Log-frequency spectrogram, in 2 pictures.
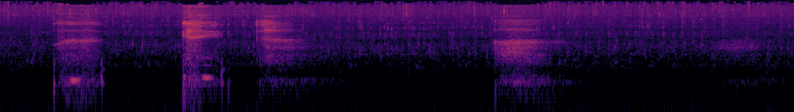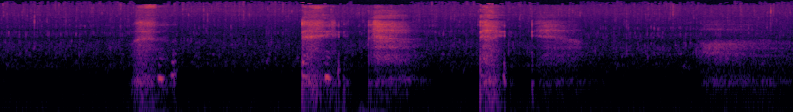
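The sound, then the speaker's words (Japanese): A soft, steady wash of a gently flowing river in summer runs throughout, broken by about eight short, loud bursts that sound like throat clearing or snorts. “緩やかな川の流れを見ながら、こうやってぼーっとしながら川涼みをする。”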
